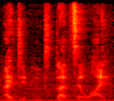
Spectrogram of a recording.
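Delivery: put-on hammy Count Chocula vampire accent. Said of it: "That's Count Chocula".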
